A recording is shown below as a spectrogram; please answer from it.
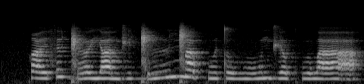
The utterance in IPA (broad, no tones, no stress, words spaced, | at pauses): qɘːe̯sɘɡ͡ǁœː jand͡ʒɨ ɡ͡ǁɨːŋ͡ǁao̯ kʷɨtov uːnd͡ʒœo̯kʷʰœ waː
